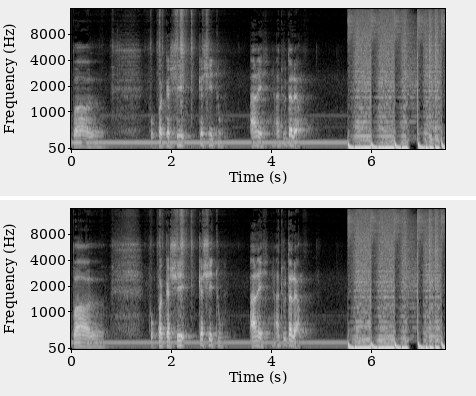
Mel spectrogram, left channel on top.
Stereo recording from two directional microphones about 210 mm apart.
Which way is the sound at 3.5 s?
50° right (ahead or behind).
